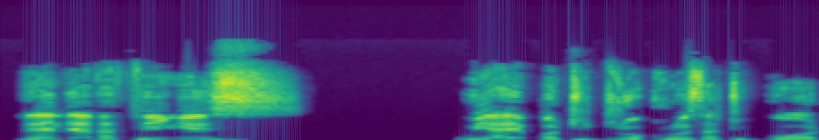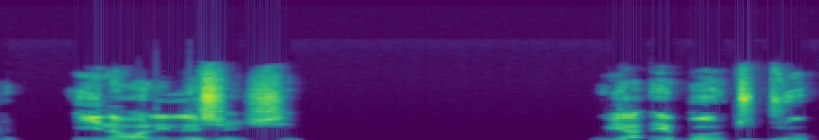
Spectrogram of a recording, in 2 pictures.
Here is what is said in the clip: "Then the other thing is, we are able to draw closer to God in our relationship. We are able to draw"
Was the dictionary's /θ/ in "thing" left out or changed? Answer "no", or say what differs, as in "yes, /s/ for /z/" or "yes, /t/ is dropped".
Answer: no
